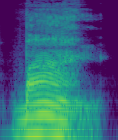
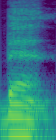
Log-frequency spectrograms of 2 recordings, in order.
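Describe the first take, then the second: First: It is said with an Ashkenazi pronunciation. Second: It is said with a non-Ashkenazi pronunciation. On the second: "is pronounced Ben"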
